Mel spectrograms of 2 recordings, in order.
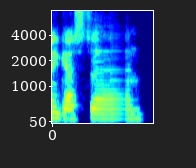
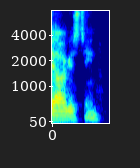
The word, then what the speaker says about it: Augustine: augustine oh i just i don't know how to pronounce that august day i'll say augustine america i say augustine yeah yeah um august i just i sometimes trip up and say gustin um in augustine he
